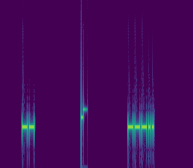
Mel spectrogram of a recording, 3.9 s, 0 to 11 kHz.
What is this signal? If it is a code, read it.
Morse code, heard as a keyed tone, about 36 wpm, 700 Hz. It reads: M 8
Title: Single Character (Letter:Number:Punctuation:Prosign) Alt 35wpm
